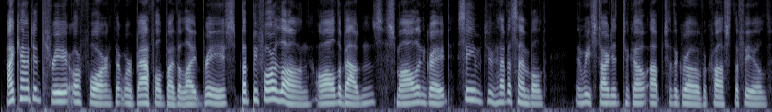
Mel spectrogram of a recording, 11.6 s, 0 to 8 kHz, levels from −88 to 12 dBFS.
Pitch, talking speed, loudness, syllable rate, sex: 165 Hz, 190 wpm, -22 LUFS, 4.7 syllables/s, male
